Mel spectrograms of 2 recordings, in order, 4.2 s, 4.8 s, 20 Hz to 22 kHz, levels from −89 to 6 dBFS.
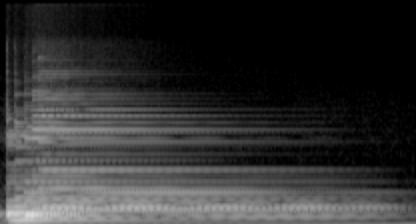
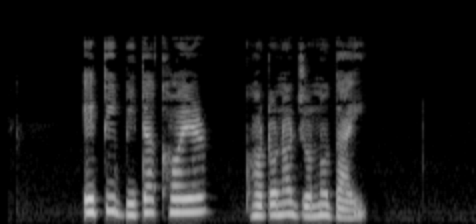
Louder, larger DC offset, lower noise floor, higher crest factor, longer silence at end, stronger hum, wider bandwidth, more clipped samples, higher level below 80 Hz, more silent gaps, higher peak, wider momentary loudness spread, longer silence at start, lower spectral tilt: about the same, -21 LUFS vs -23 LUFS; first, 0.5% vs under 0.1%; second, -44 dBFS vs -73 dBFS; about the same, 20 dB vs 20 dB; second, 0.25 s vs 1.1 s; neither; about the same, 10 kHz vs 11 kHz; neither; first, -68 dBFS vs -74 dBFS; neither; about the same, -2 dBFS vs -4 dBFS; first, 24 LU vs 8 LU; second, 0 s vs 0.85 s; first, -8 dB/octave vs -6.5 dB/octave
